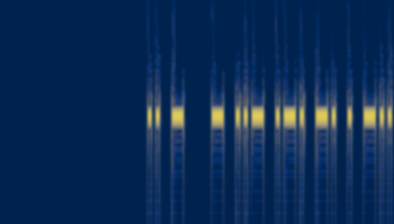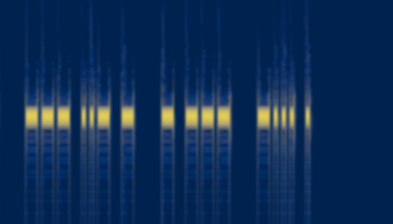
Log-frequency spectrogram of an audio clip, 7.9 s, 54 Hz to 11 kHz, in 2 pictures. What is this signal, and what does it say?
Morse code, heard as a keyed tone, about 31 wpm, 700 Hz. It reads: IT TURNED OUT TO BE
